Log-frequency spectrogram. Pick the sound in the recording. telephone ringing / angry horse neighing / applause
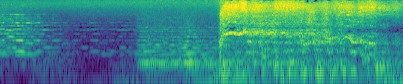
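angry horse neighing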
